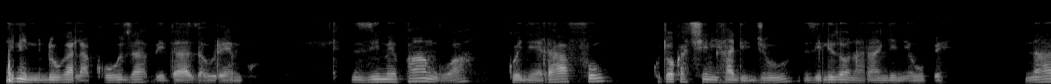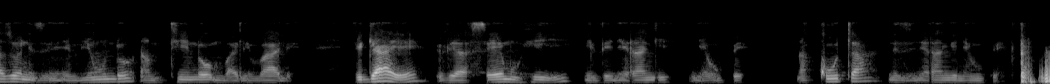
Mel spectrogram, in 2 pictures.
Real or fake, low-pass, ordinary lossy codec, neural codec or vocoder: fake; 7.2 kHz; Opus, 16 kbps; vocoder, 44.1 kHz, 128 mel bands, Pupu-Vocoder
